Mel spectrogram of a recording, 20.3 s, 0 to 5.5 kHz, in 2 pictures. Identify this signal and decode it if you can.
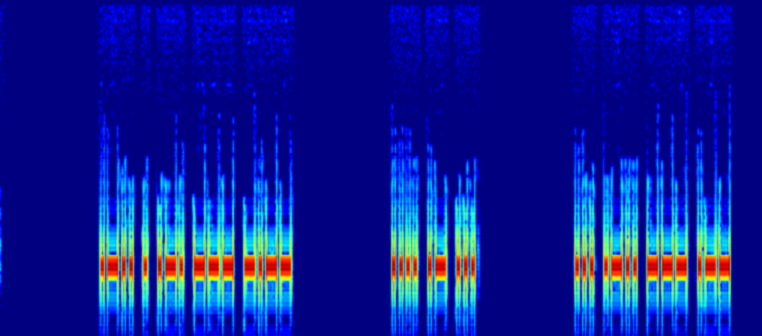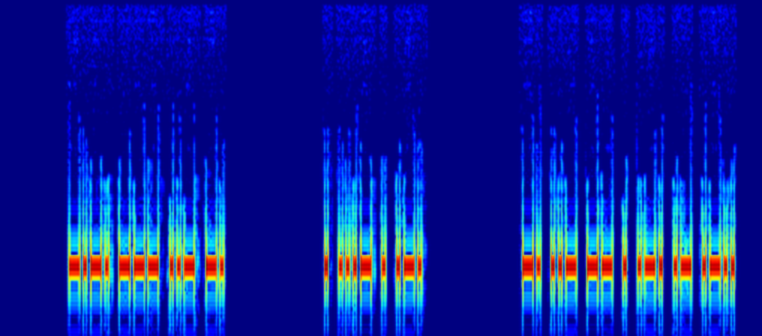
Morse code, heard as a keyed tone, about 25 wpm, 550 Hz. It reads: LEROY HAS SLOW COUN EVER NUMERAL
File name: Ultimate Word List / 25WPM Ultimate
